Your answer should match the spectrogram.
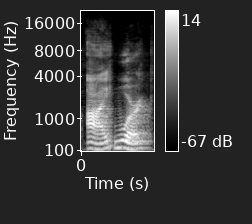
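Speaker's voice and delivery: I work said loud and firm; teacher giving the right form loudly; correct form. Shown as a demonstration. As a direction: land I work cleanly as the right answer. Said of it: "eu teria que falar assim".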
